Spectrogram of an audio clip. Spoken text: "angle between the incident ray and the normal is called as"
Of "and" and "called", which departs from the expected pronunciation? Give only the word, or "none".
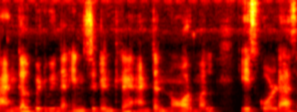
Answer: none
